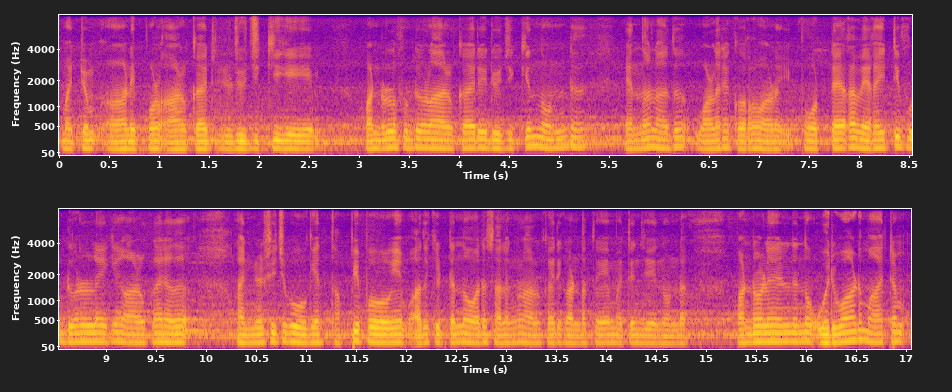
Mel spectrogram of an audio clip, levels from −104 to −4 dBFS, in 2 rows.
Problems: background sounds at intervals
